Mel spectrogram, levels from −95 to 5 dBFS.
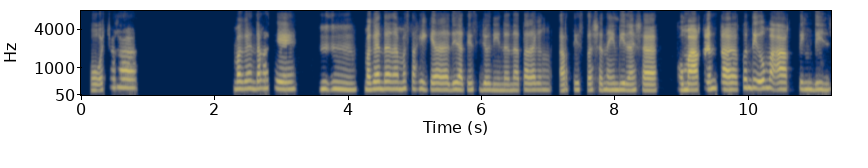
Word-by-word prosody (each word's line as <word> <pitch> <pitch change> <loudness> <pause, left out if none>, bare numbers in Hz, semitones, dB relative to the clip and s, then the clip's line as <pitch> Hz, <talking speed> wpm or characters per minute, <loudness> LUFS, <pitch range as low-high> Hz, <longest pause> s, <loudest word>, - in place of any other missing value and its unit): Oo 210 - -4
at - - -10
tsaka 300 -1 -1 1.5
maganda 260 +1 0
kasi 260 -3 -1 0.3
mm, 245 -2 -3
maganda 255 +2 +2
na 250 - +1
mas 260 +1 -4
nakikilala 235 -3 0
din 240 - +1
natin 225 0 -1
si 240 - -34
Jolina 215 -2 -5
na 210 -1 -4
talagang 225 0 -3
artista 220 +2 -4
siya 225 0 -5
na 225 0 -2
hindi 225 0 -1
lang 215 +2 -2
siya 210 -1 +3 0.2
kumakanta 230 +2 +5
kundi 290 -3 +1
uma-acting 245 -3 +2
din 230 -1 -4
235 Hz, 140 wpm, -19 LUFS, 225-255 Hz, 1.5 s, kumakanta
